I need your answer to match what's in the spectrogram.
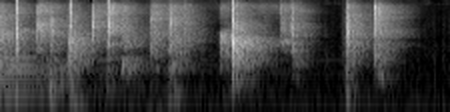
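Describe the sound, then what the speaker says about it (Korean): A small audience at a Korean talk show claps in short, sparse bursts, a few people clapping close to the microphone with uneven rhythm and brief pauses between groups of claps. "박수 한번 쳐주십시오."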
